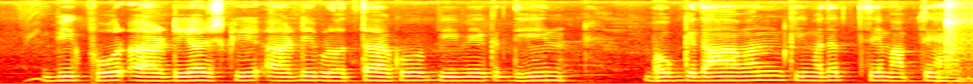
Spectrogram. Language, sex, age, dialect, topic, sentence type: Hindi, male, 18-24, Hindustani Malvi Khadi Boli, banking, statement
